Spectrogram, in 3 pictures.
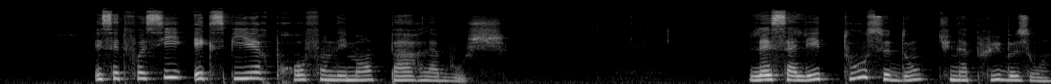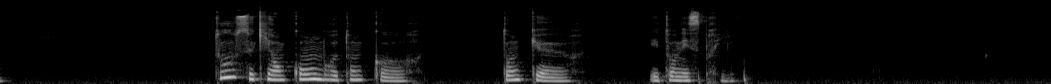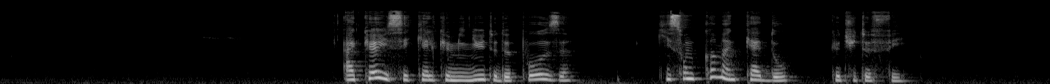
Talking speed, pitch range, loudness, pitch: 80 wpm, 180-235 Hz, -26 LUFS, 210 Hz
